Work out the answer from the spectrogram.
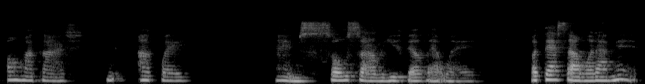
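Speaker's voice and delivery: a sorry that excuses itself, gently; mock-sweet sorry with a but; fake apology. Shown as a demonstration. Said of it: "I turned around and said".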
